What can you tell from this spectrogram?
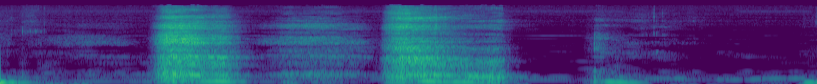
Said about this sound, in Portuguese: Peraí que eu vou dar uma tossidinha, gente. Vai ser aqui no cantinho para não atrapalhar muito vocês.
